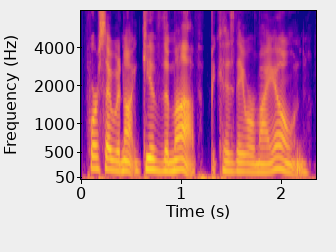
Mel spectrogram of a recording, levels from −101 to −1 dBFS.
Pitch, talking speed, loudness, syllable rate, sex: 160 Hz, 330 wpm, -17 LUFS, 7.8 syllables/s, female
